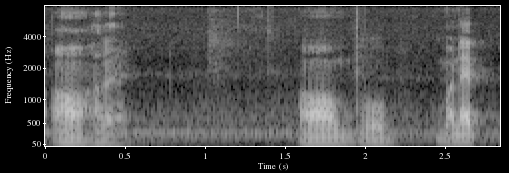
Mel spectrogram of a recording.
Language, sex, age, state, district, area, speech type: Assamese, male, 30-45, Assam, Jorhat, urban, spontaneous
